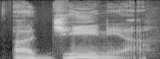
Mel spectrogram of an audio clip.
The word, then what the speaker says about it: Aegeania: How do you pronounce the name of your park? My park name is Aegeania. Aegeania.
